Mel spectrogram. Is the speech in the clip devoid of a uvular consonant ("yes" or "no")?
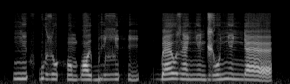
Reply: yes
